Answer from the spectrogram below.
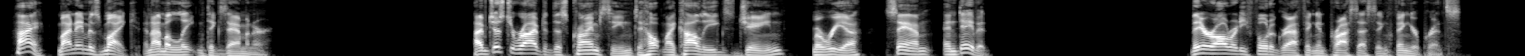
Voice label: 外籍英男 手机指纹APP 自然轻松

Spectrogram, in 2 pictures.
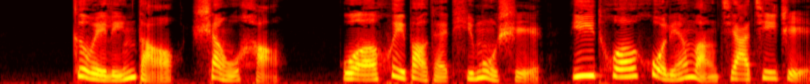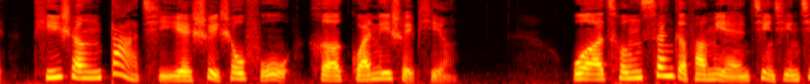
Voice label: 女 课件, 配音; 依托互联网加机制PPT

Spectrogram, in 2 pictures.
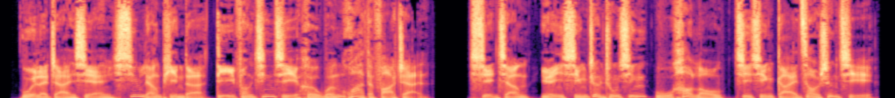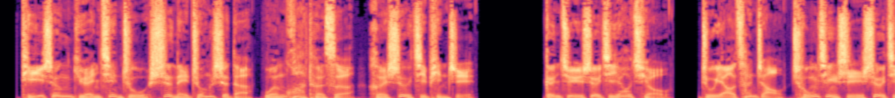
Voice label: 男 工程; 梁平县行政中心5号楼内装室内设计方案

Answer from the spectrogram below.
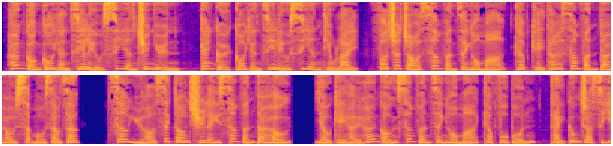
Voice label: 粤女 课件 粤语旁白

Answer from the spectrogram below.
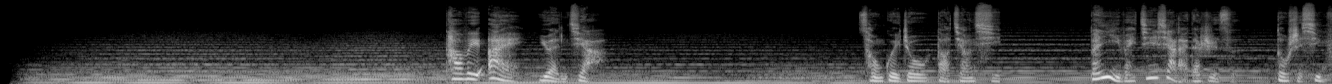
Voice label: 深情讲述

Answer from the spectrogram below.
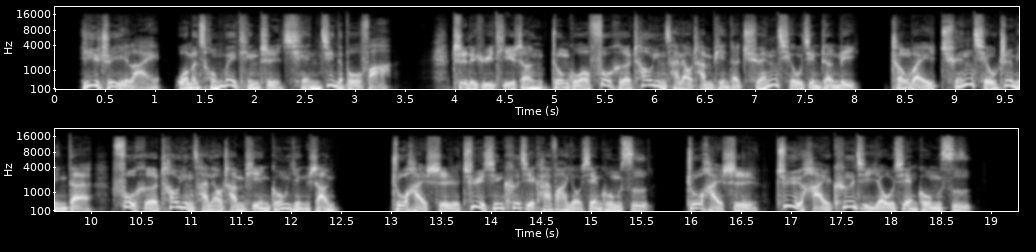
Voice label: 男 企业宣传片 宣传片配音; 巨海公司

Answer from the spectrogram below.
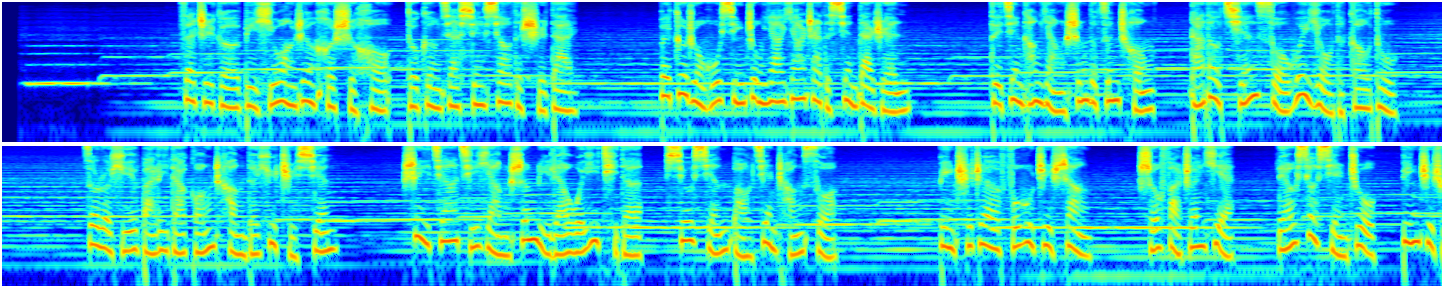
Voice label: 广告, 自然朴素; 御指轩

